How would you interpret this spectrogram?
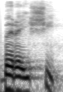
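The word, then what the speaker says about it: בראשית: Y la pronunciación de Breishit es justo la pronunciación labial, Breishit. La Bet que tiene esta pronunciación de la forma labial está expresada con una Bet que tiene un punto, el punto que es este dagesh, y que hace que el sonido sea B.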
